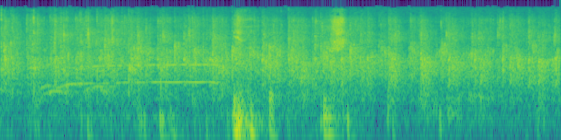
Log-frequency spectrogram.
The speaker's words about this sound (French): Merci à vous. Vous pouvez toi. Les applaudir.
